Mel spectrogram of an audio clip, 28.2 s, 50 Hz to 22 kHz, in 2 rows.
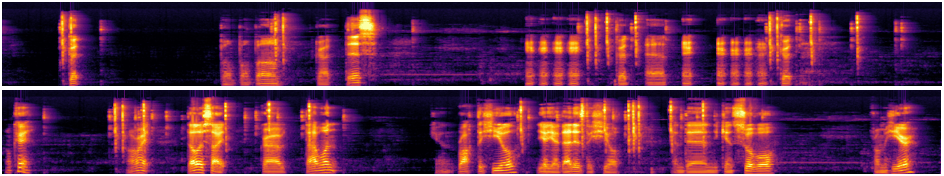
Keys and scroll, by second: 0.1 z, 3.3 z, 8.0 z, 10.7 z, 15.0 z, 22.8 z, 28.0 z.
